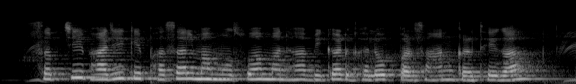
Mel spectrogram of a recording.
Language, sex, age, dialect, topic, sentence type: Chhattisgarhi, female, 18-24, Western/Budati/Khatahi, agriculture, statement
